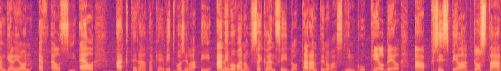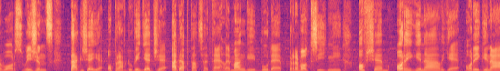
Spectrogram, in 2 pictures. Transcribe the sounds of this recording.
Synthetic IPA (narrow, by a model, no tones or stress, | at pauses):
aŋɡɛlɪonʔɛfɛlsiːʔɛlʔakt̪ɛɾaːt̪akɛːvɪt̪vo̞r̝ɪlaʔɪʔanɪmo̞vano̞̰wsɛkvɛnt͡sɪdo̞̰t̪aɾant̪ɪno̞va̰sɲɪmkukɪlbɪlʔapr̥ɪspjɛla̰do̞st̪aːɾvo̞ɾsvɪʒnst̪aɡʒɛjɛʔo̞pɾavduvɪɟɛt̪ʒɛʔadapt̪at͡sɛt̪ɛːɦlɛmaŋɡɪbudɛpr̩vo̞t̪r̝̥iːdɲiːʔo̞fʃɛmʔo̞ɾɪɡɪnaːljɛʔo̞ɾɪɡɪnaː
